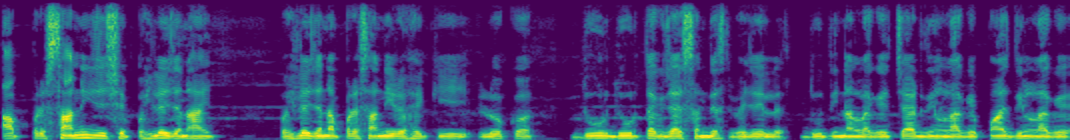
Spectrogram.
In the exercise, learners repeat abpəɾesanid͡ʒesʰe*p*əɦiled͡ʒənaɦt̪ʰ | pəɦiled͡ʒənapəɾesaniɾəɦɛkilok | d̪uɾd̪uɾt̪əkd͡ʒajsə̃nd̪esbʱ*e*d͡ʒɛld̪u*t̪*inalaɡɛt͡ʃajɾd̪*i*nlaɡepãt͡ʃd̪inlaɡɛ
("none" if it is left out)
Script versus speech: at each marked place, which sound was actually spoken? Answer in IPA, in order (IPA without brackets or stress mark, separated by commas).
p, e, d̪, i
